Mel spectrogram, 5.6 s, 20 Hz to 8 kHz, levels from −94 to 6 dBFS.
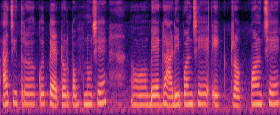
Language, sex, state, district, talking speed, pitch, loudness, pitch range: Gujarati, female, Gujarat, Gandhinagar, 150 wpm, 220 Hz, -17 LUFS, 205-225 Hz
